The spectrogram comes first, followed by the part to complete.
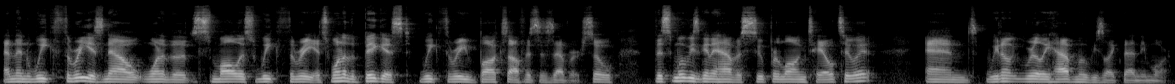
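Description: A man co-hosting a podcast, talking casually and analytically, pausing as he works through his thoughts. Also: medium pitch. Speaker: podcast co-host. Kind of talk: casual discussion of film trends.

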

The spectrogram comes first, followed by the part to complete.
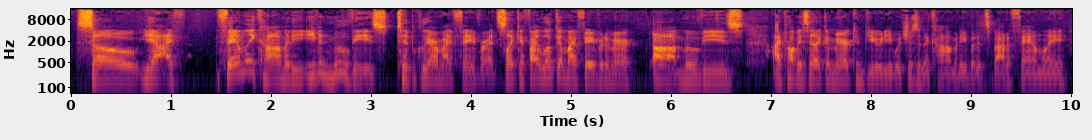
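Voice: mid-range voice, fast talker, a bit bright. Chatty screenwriter in casual discussion. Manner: chatty, hedging with frequent "like". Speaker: guest screenwriter.

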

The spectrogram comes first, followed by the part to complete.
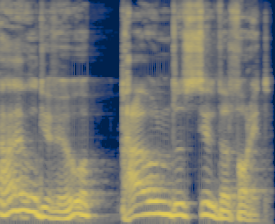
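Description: A greedy, gullible bishop played by a male narrator speaks well above a normal male register. He is breathy and eager, gasping his words out in an audiobook tale. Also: sing-song, slow, darkish tone, reverberant, full character voice. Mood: breathless greed. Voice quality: breathy, higher than the narrator. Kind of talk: audiobook character reading.

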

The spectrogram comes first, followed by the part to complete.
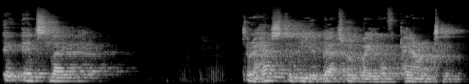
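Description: An older man from the Netherlands with a Dutch accent, speaking candidly and haltingly about his life, repeating words as he goes. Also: a little high, steady tone, pushed and bright, recorded from a distance. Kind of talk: personal reflective testimony. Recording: echoey room, off-mic.

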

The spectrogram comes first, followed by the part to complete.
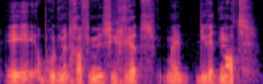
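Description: A man playing a wounded British fighter pilot, telling his story in a radio play with a husky voice and halting, stammering delivery. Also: sits low, darkish tone. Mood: weary, remembering. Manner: halting, stammering, repeats words. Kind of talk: first-person dramatic narration in a radio play.

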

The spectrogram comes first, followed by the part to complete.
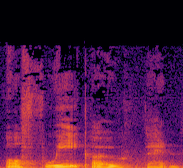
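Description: Very slow, frail grandmother. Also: a bass voice, sing-song, creaky, warm tone, a little hiss or hum, heavily acted. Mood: lucid, wry. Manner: halting, stammering, words broken apart. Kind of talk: audio play acting. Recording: roomy, echoing sound.

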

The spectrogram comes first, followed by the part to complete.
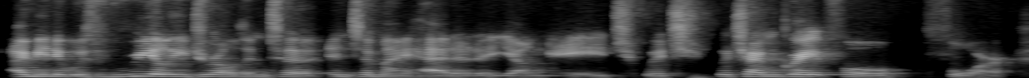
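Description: A woman's voice: lowish voice, fairly even intonation, brisk, vocal fry. A woman from New York, a forensic psychologist chatting candidly in an interview, laughing often. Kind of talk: casual interview chat.

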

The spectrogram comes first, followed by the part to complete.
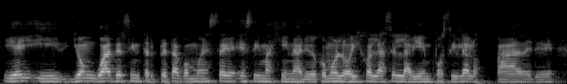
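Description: A man's voice: mid-range voice, flat delivery, brisk, a bit bright. A man with a Chilean Spanish accent chatting casually about films in a campy, effusive, exclamatory way. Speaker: podcast guest.

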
